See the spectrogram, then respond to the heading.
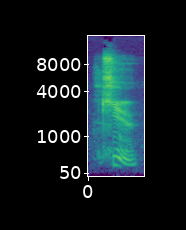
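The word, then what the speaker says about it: queue: Q, Q, Q, Q, Q, Q, Q, Q, Q. Just like the letter Q.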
